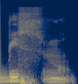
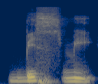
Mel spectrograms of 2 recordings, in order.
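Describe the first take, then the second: First: The word ends with the vowel u. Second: The word ends with the vowel i. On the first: The speaker calls it wrong. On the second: The speaker calls it right. "Sama kayak kita baca bismillah"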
